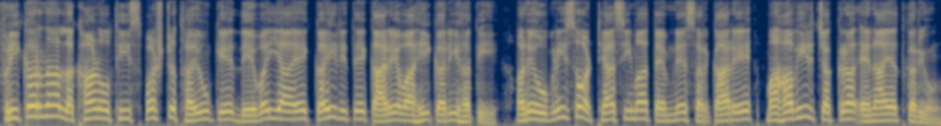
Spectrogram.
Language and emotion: Gujarati, neutral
